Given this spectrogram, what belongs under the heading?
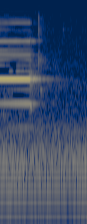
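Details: Infusion pump beep during a nursing student demo: single short high-pitched electronic beep as the tubing cassette is loaded into the pump, a routine device prompt.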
